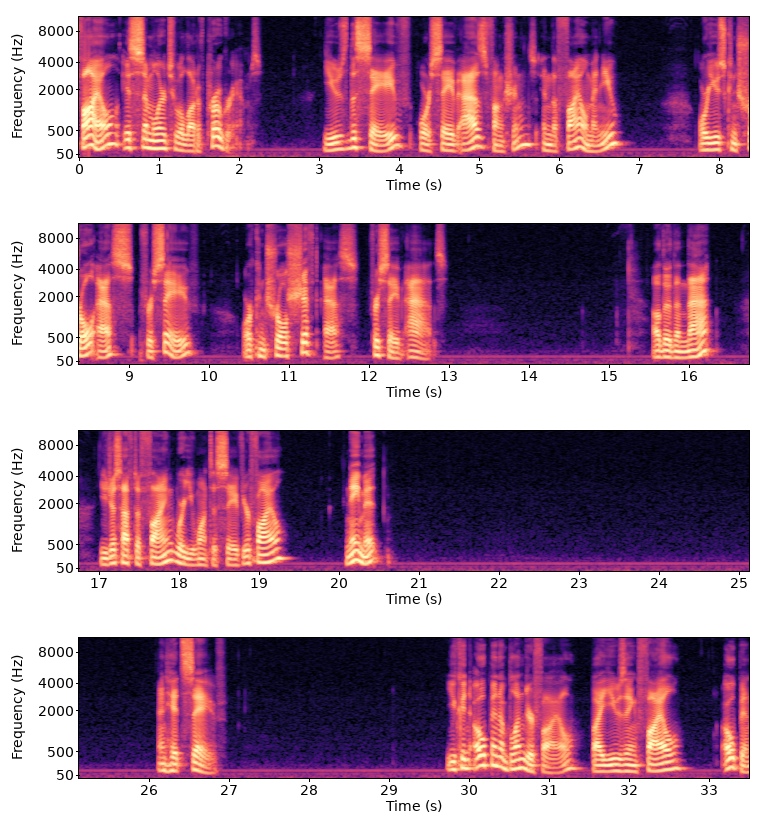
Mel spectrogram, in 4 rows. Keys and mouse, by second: 2.8-7.4 drag, 8.2 ctrl+s, 10.6 ctrl+shift+s, 31.4-33.5 drag.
